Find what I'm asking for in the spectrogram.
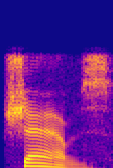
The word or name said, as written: shaves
